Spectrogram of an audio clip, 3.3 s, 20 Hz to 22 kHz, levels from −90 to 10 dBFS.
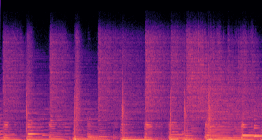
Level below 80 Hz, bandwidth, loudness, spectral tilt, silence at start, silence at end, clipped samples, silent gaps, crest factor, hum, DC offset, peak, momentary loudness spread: -32 dBFS; 18.5 kHz; -20 LUFS; -4.5 dB/octave; 0 s; 0 s; under 0.1%; none; 18 dB; none; under 0.1%; -2 dBFS; 5 LU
